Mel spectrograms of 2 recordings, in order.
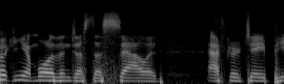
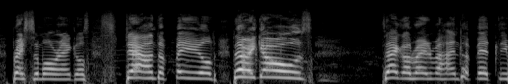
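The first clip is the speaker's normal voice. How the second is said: higher and louder as the runner breaks free; excited commentary yell; 9 semitones higher, 13 dB louder than usual. Acted. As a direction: roar as he breaks away down the field. Big run in commentary.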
